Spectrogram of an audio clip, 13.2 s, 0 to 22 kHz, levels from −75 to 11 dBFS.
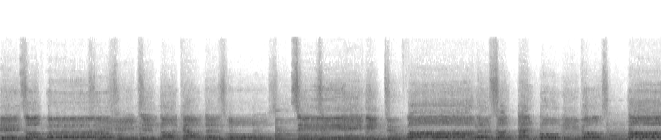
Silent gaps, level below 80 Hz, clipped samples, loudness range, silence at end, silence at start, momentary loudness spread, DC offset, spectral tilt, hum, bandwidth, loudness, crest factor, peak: none; -46 dBFS; under 0.1%; 2 LU; 0 s; 0 s; 5 LU; under 0.1%; -4.5 dB/octave; none; 16 kHz; -17 LUFS; 16 dB; -2 dBFS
